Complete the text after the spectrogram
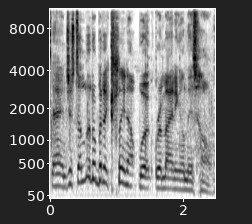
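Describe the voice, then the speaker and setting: A man calling golf shots as a play-by-play commentator in a calm, measured manner. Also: on the high side, a crowd in the background. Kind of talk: prerecorded video game sports commentary.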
